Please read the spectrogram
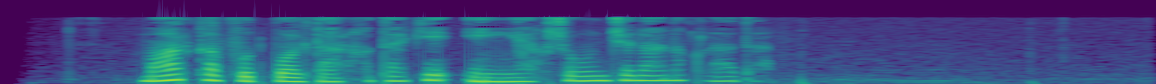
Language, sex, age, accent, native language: Uzbek, female, 25-34, Qashqadaryo, Uzbek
